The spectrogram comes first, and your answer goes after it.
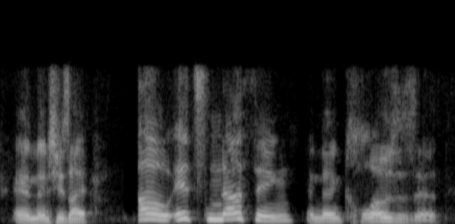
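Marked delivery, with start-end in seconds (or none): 1.5-3.0 mock very high, smug, sarcastic, dismissive voice. Retelling a movie scene, quoting a character at the window: imitating a sarcastic voice. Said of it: "with that sarcastic fucking voice".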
